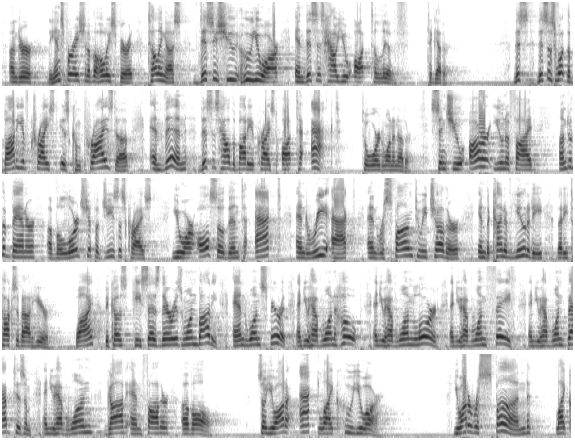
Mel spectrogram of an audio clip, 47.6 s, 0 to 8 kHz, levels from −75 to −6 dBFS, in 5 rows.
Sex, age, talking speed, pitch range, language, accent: male, 50-69, 175 wpm, 160-210 Hz, English, American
